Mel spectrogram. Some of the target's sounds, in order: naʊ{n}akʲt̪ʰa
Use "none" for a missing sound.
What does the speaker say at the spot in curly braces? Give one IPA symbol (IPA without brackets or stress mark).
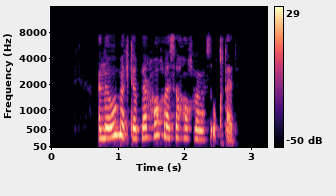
m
